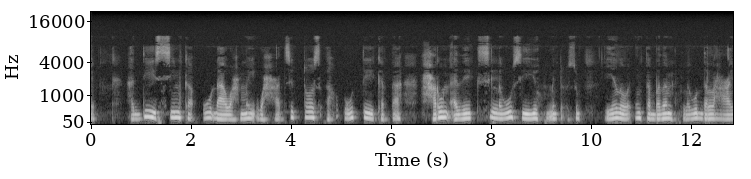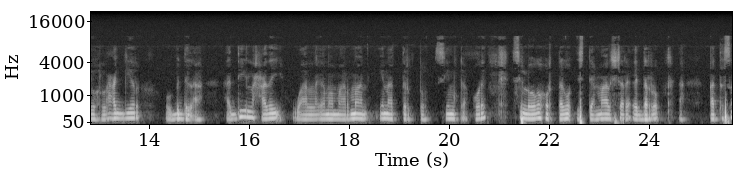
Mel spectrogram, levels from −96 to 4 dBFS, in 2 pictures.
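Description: The speech has most likely been transcoded from one lossy codec into another, with a low-rate MP3 stage, consistent with about 48 kbit/s, re-encoded as AAC-LC at a rate that fits roughly 32 kbit/s. Throughout the clip nothing remains above 10.1 kHz, so the top end sounds dull. The second encoder spends its small budget on the first one's artefacts, and the two sets of coding smear and swirl are heard layered together.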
